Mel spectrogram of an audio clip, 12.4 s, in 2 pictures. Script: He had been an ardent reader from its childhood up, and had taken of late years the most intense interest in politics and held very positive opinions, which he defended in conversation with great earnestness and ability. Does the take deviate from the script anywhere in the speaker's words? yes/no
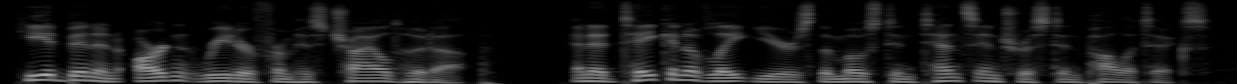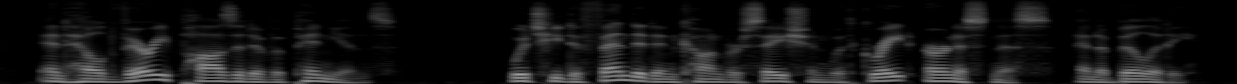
yes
